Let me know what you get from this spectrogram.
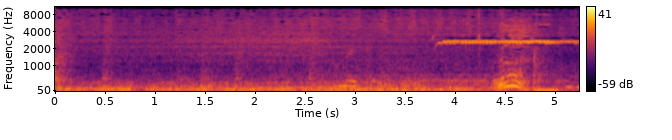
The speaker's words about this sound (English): Choo-choo train. Yeah, I got the window open.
